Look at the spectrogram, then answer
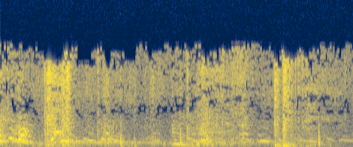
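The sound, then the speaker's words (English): A dog team of sled dogs barks and yelps excitedly, overlapping one another, as a young girl unharnesses them in front of a snug wooden cabin with snowdrifts piled high after several days of snow, while a wooden door bangs shut with a few sharp slams. “It has been snowing for several days, and the drifts are piled high against the snug wooden cabin in front of which a young girl is unharnessing a dog team.”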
